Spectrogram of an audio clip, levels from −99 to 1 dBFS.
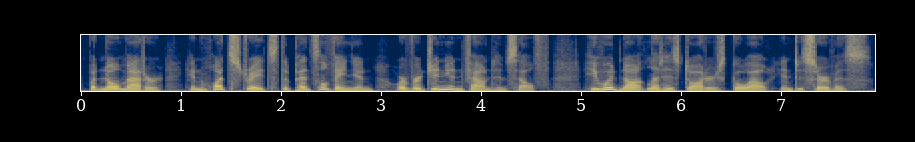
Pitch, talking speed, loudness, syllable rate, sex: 190 Hz, 165 wpm, -20 LUFS, 4.7 syllables/s, female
